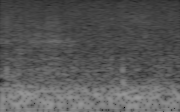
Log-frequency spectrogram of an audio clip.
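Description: Steady rain falls with a constant hiss and dense patter, evenly loud throughout, with no voices or other distinct sounds standing out.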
